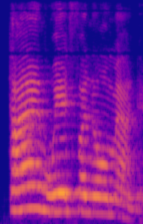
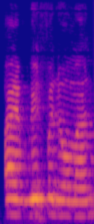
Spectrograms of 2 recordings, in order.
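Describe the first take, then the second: First: Slow, with stress on "wait"; corrected saying, slow. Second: Said in the usual way. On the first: Shown as a demonstration. Fixing the proverb for the viewers, slowly stressing "wait". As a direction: lean on "wait" in "Time wait for no man". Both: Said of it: "did I correct that statement".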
